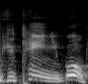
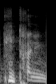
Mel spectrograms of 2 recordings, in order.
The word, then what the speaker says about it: 뷰테인: 영어식 발음하면 뷰테인이고 독일식 발음하면 부탄인 거야.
